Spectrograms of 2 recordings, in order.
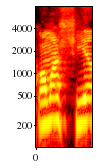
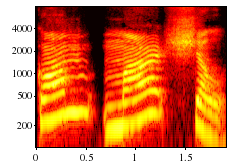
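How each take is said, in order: First: The ending has two syllables, 'shee-al'. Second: The ending is a single syllable, 'shal'. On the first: The speaker calls it wrong. "কমার্শিয়াল না।" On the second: The speaker calls it right. "শাল এরকম হয়।"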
